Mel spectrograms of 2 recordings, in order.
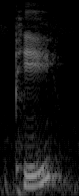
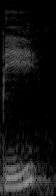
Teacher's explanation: bilabial stops P and B but B is voiced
